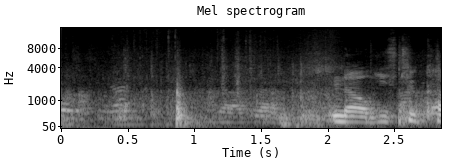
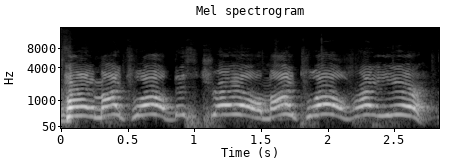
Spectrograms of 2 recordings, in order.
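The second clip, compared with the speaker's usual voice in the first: shouted callout; 9 semitones higher, much slower than usual. Real, not acted. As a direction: point out the enemy by yelling. Calling enemy to team.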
